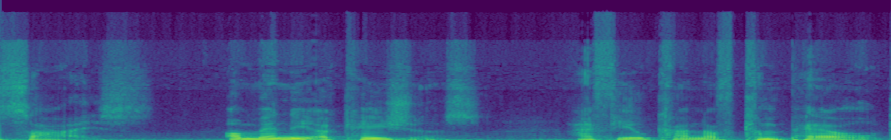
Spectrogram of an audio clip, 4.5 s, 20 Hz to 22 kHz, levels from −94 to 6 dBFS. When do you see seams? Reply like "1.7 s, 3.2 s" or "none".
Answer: 1.1 s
